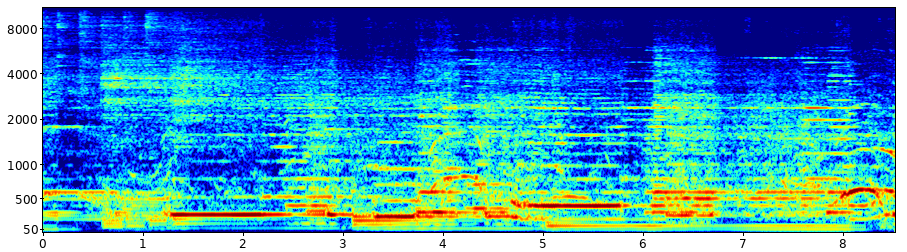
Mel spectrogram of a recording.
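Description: Live indie-pop band playing an instrumental passage with no singing: electric bass holding low notes that change every second or two, under sustained keyboard and guitar parts with bending notes on top.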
